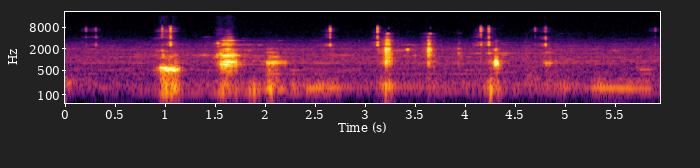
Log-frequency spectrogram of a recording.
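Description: Short bright game chimes and pops sound in quick succession.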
